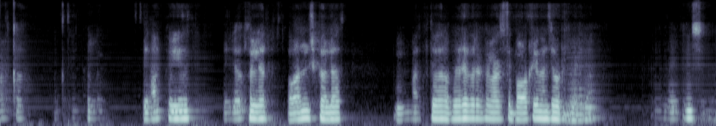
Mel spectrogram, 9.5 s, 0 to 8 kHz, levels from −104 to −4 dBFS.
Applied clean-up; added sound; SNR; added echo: neural mask model DeepFilterNet 3.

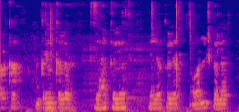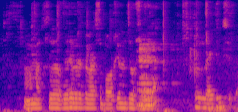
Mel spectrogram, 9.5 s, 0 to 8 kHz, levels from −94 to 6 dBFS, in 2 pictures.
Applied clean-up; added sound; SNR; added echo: classical method WPE with log-MMSE.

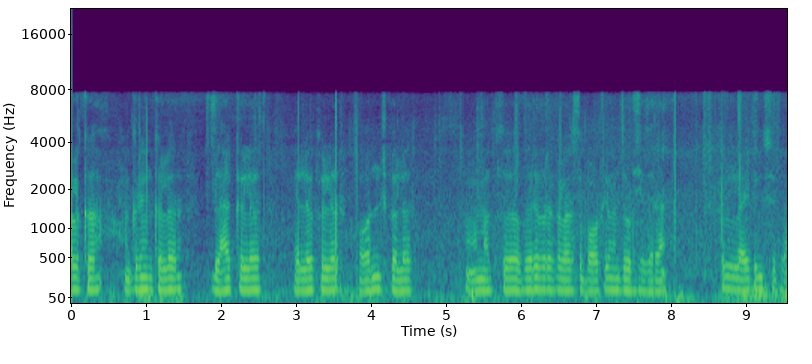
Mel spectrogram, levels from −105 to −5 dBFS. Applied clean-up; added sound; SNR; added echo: none; none; none; none.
